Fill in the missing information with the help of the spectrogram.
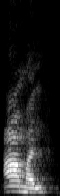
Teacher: عین زبر ع، میم زبر ما، عما، لام دو زیر لن، عمل، وقفاً عمل۔ دو زیر کی تنوین گر جائے گی اور لام ساکن ہو جائے گی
